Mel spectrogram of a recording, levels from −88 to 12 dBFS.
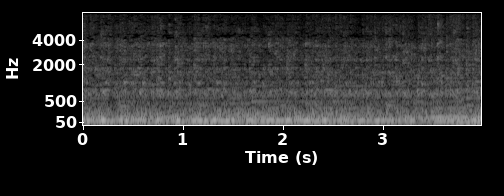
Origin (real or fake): real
